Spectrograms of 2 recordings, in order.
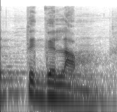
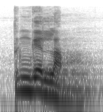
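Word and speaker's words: tenggelam: করেন টুপ করে পানি ডুবে গেল সেক্ষেত্রে হবে তেগেলাম তেঙ্গেলাম তেগেলাম তো নাঙ্গে তেঙ্গেলাম বললে ভালো হয় তেঙ্গেলাম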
